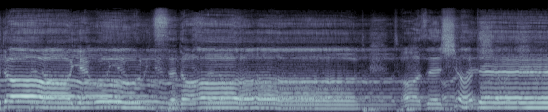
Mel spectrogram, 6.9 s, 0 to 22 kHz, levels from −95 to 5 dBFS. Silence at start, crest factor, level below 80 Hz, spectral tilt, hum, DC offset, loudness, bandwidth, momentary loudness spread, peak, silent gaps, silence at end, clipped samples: 0 s; 16 dB; -60 dBFS; -4.5 dB/octave; none; under 0.1%; -24 LUFS; 16 kHz; 11 LU; -8 dBFS; none; 0 s; under 0.1%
